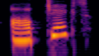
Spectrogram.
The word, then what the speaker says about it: object: range of food easily the next one is object or object object or object object which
